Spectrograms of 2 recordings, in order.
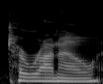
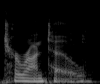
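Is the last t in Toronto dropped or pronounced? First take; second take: dropped; pronounced. First: The last t sound is left out. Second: The last t sound is clearly pronounced.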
